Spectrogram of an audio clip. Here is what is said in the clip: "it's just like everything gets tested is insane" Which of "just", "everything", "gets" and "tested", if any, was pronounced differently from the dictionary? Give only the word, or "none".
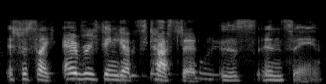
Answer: none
